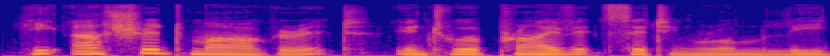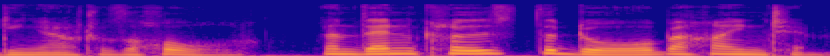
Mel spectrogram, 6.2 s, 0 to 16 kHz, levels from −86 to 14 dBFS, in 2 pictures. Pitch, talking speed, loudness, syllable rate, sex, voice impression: 140 Hz, 195 wpm, -18 LUFS, 5.3 syllables/s, male, masculine, adult-like, tensed, powerful, slightly soft, slightly raspy, intellectual, friendly, lively, slightly sharp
